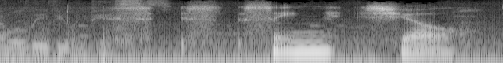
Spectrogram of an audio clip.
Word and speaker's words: Xingqiu: Xingqiu. So X's are pronounced like S and Q's are pronounced like C.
